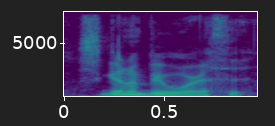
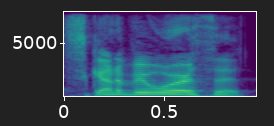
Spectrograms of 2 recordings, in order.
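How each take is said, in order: First: Soft murmured promise; quiet. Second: Said in the usual way. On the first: Real, not acted. Repeats promise much softer.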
